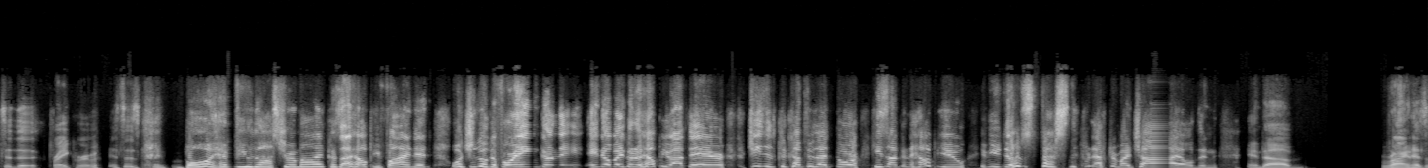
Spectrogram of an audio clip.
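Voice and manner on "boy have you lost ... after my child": put-on angry yelling voice, higher and louder. Retelling how a coworker scolds [name] in the break room: imitating Stanley yelling. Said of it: "Stanley yelled at me".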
